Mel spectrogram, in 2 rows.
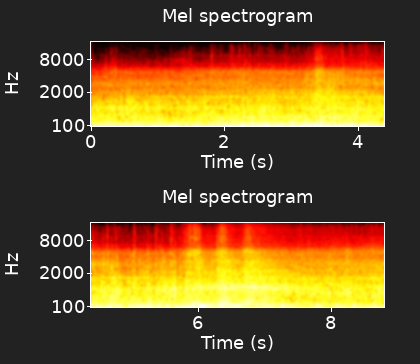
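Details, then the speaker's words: Abandoned 1969 Ford F250 Crew Cab V8, first run in 21 years: deep, even rumble with a steady firing beat and no knocks or misses; the engine sounds healthy and runs great now. "Alright. Oh, it runs great now."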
